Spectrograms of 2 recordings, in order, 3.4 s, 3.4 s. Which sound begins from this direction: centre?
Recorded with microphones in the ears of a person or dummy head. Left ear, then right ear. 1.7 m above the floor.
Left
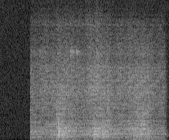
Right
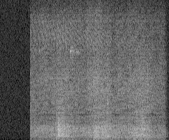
Footsteps, at 0.6 s.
